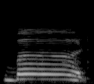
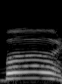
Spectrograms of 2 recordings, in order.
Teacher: the center of the tongue is raised in the direction of the part of roof of mouth between the hard palate and soft palate to a height between half close and half open position . Lips are spread. So bird, அப்படின் சொல்லி பாத்தீங்கன்னா lips வந்து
